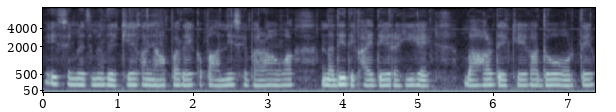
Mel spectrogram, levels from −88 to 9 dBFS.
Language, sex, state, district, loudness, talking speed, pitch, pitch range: Hindi, female, Rajasthan, Jaipur, -17 LUFS, 170 wpm, 165 Hz, 165-175 Hz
